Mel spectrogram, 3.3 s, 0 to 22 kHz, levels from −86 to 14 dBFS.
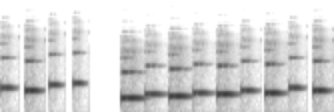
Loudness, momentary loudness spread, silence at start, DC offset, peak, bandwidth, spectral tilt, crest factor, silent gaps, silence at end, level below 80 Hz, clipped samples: -18 LUFS; 6 LU; 0 s; under 0.1%; -6 dBFS; 10.5 kHz; -0.5 dB/octave; 12 dB; 0.19-0.24 s, 0.65-0.71 s, 0.88-1.20 s, 3.07-3.11 s; 0.05 s; -68 dBFS; under 0.1%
